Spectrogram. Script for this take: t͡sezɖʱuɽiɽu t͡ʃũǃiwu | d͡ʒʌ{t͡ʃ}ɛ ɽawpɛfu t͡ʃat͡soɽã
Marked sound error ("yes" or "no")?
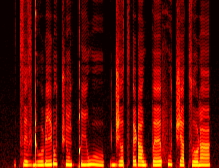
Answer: yes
